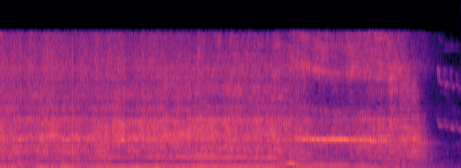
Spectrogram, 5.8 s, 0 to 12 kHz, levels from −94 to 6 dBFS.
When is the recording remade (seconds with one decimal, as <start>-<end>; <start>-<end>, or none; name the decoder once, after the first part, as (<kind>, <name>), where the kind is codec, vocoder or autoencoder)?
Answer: 0.0-2.4 (codec, SNAC)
